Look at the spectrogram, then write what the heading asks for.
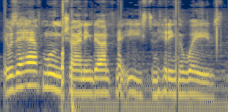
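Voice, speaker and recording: Hard-boiled lady detective for vintage radio mystery, played by a woman: lowish pitch, cool, quick with a wisecrack. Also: darkish tone, lightly acted, poor audio. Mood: hard-boiled narration. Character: cool, wisecracking female private eye. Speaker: lead actress in radio detective show. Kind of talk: 1940s radio acting, first-person narration. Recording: vintage 1940s radio recording.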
